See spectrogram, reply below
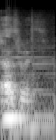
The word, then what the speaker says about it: Auschwitz: Auschwitz, sí.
